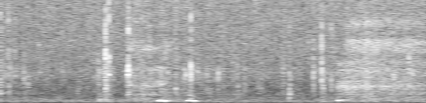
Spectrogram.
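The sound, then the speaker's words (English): Light rain patters steadily, with scattered soft drops ticking irregularly and a few slightly louder taps standing out, quiet and unaccompanied by any voices. “I mean, I don't wish that it would rain every day, but this feeling is just so nice.”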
